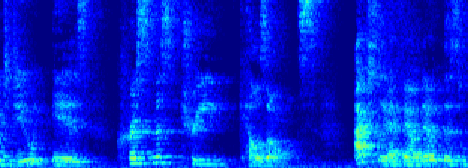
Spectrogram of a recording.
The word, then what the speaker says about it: calzone: do is christmas tree calzones actually i found out this week that it's actually pronounced calzone oh yeah this is italian but you know we have to english everything you know americanized and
